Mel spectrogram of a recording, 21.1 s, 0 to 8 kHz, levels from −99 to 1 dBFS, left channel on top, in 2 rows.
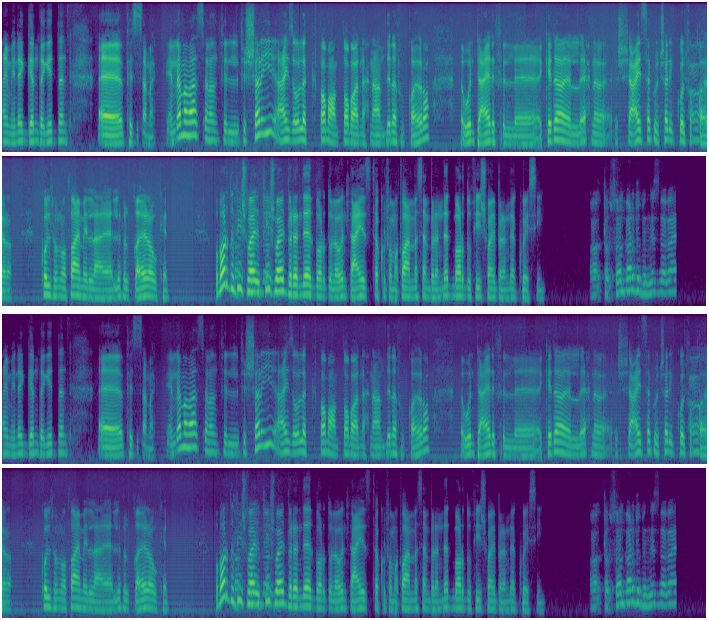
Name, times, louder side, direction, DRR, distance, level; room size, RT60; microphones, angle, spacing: voice 1, 0.0-10.7 11.2-13.1 13.8-18.7, left 6 dB, 55° left, 0.5 m, -29 dB
sound 1, 0.9-15.4, left 6 dB, 80° left, 3.8 m, -57 dB
voice 2, 10.3-10.7 14.1-14.7 19.4-20.7, left 1 dB, 20° left, 2.8 m, -40 dB
head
